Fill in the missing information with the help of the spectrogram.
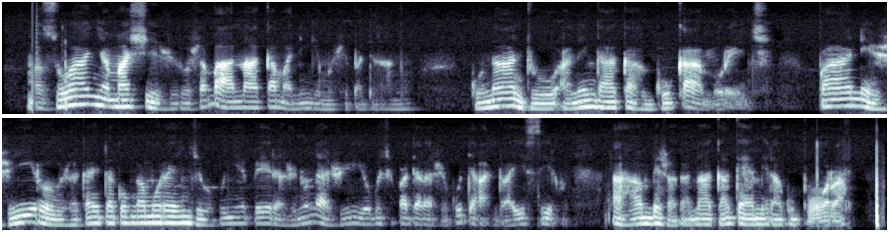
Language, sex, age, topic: Ndau, male, 25-35, health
